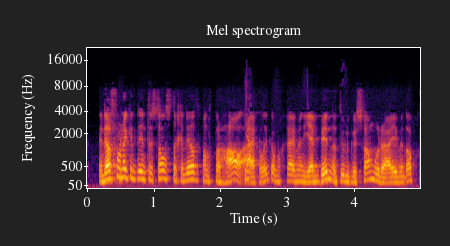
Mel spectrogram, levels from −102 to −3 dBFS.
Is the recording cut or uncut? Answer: uncut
